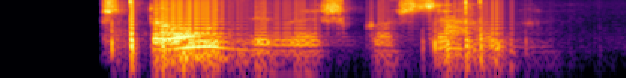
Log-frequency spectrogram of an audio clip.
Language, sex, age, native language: Icelandic, female, 8, Icelandic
